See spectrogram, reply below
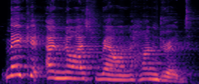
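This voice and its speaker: Cheeky young storybook boy voiced by a woman, bold, commanding, loud, lifted pitch, echoey room. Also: big pitch swings, extremely slow, full character voice. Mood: gleeful command. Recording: roomy echo.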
